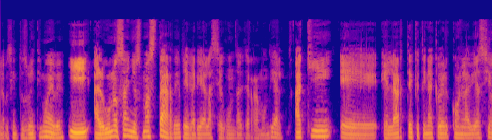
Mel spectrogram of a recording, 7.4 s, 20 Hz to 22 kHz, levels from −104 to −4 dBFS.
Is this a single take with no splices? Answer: no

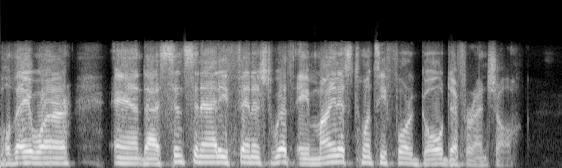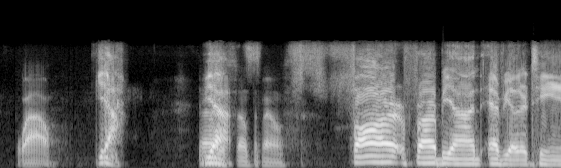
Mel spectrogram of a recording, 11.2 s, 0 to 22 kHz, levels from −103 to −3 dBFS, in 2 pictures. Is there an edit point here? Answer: no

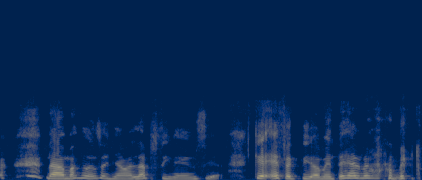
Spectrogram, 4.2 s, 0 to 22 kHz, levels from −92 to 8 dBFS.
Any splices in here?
no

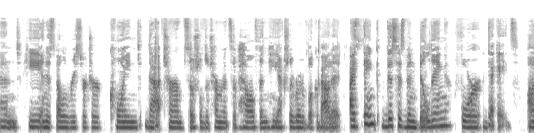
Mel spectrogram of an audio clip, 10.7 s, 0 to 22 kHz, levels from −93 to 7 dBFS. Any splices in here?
no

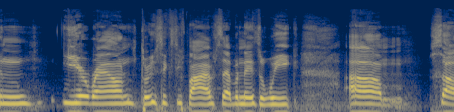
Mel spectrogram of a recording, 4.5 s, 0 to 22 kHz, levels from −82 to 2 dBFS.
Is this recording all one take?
yes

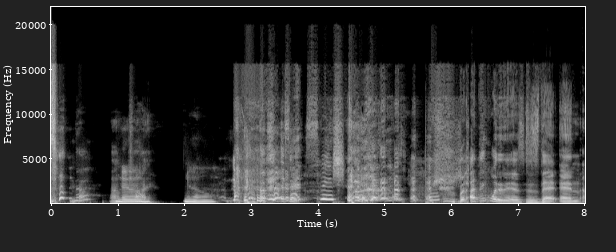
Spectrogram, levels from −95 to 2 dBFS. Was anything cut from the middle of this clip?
yes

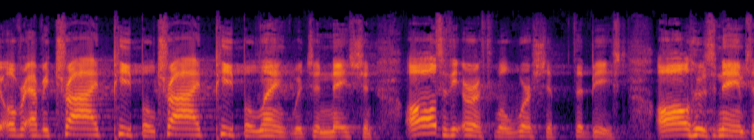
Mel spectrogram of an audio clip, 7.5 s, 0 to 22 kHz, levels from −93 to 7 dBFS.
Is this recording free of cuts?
no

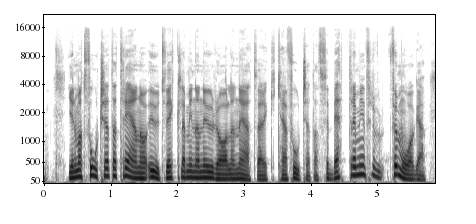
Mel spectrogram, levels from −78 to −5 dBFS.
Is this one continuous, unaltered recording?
yes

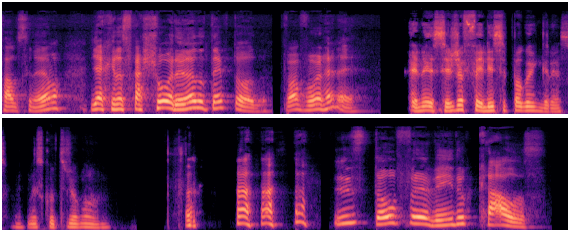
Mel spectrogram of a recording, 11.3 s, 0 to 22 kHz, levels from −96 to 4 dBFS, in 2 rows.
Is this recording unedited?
yes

